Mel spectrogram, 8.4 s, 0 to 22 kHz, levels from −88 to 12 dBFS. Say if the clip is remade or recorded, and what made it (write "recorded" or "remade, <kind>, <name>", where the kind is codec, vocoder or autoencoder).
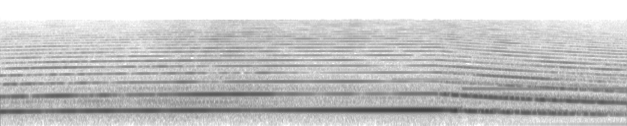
recorded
